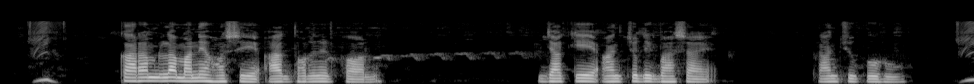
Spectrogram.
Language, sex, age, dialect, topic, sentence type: Bengali, male, 18-24, Rajbangshi, agriculture, statement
